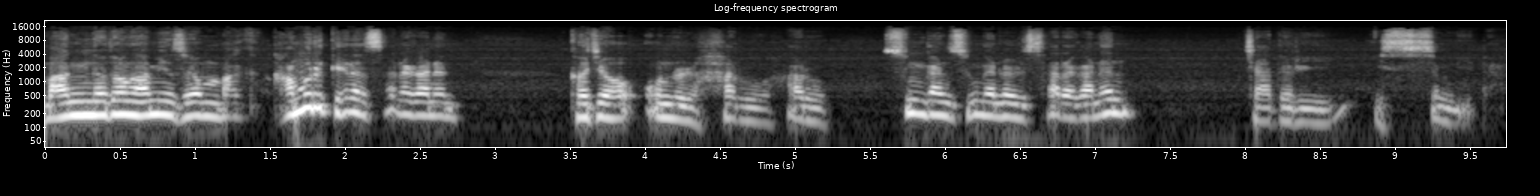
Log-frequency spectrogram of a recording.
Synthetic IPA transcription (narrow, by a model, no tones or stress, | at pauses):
maŋnʌdoŋɦamjʌns̬ʰʌmaɡ | amuɾʌkʰenasʰaɾaɡanɯn | kʌd͡ʑʌonɯɭhaɾuhaɾu | sʰuŋɡansʰuŋɡanɯɭsʰaɾaɡanɯn | t͡ɕadɯɾiːs͈ɯmɲḭd̥ḁ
